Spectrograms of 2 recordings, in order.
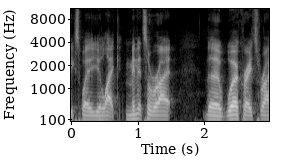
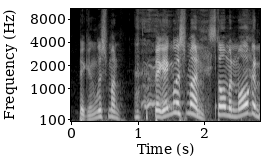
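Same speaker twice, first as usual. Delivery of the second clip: swooping, very high, loud put-on Irish accent; 9 semitones higher, 5 dB louder than usual. Asked about Morgan Smithies, answering in a put-on Irish accent. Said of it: "Why are you doing an Irish accent then?".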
